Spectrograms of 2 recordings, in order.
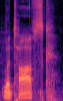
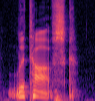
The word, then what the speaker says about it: Litovsk: Litovsk. – Litovsk.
